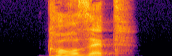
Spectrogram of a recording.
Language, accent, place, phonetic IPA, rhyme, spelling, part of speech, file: German, Germany, Berlin, [kɔʁˈzɛt], -ɛt, Korsett, noun, De-Korsett.ogg
- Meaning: corset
